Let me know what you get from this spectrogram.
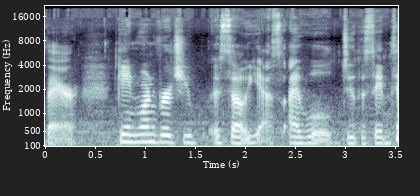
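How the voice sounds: Fairly even intonation in a natural reading voice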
